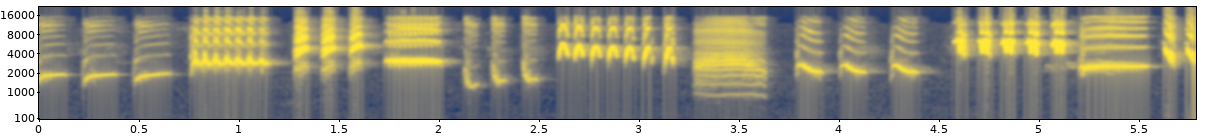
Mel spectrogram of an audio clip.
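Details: ['Asian pied starling song: a rapid, varied medley of clear whistles, repeated short rising notes, buzzy harmonic phrases and sharp chirps, delivered with brief pauses between phrases.']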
